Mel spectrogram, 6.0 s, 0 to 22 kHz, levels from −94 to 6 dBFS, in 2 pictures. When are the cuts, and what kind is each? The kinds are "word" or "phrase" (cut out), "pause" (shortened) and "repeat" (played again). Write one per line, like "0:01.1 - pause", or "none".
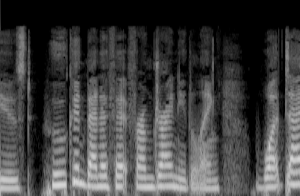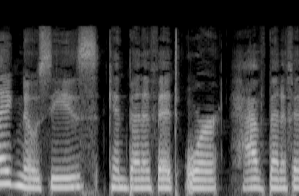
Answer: none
